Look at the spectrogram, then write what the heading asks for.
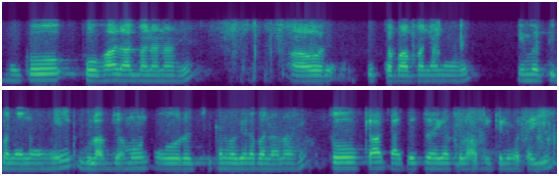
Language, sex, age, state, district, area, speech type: Hindi, male, 18-30, Madhya Pradesh, Ujjain, rural, conversation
